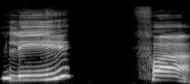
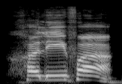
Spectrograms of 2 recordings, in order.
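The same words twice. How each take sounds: First: Drawn-out syllable by syllable; sounded out slowly. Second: Said in the usual way. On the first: Shown as a demonstration. Teacher sounding out a word for pupils, slowly drawn out. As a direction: stretch each sound for the pupils. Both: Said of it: "चलिए देखिए".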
